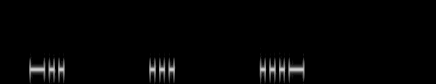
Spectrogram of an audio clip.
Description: Morse code, heard as a keyed tone, about 25 wpm, spaced as for 9 wpm, 700 Hz. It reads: DSV
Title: USA Call Signs - 6 Characters - 6x Character Spacing - 25wpm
